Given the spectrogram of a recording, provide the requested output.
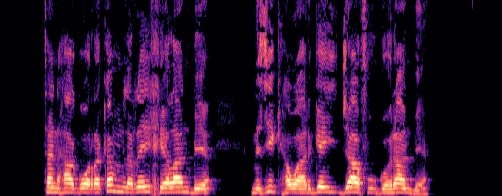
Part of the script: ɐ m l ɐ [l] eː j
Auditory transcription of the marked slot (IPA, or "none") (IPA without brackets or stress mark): r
